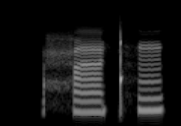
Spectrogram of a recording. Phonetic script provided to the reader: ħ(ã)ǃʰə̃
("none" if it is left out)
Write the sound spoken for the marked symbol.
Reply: ã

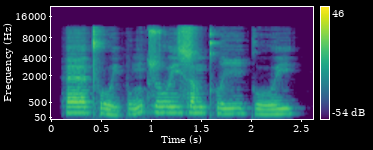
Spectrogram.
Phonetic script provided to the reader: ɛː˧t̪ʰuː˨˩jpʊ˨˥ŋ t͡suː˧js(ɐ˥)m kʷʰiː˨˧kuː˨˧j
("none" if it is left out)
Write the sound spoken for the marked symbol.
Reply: ɐ˧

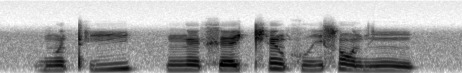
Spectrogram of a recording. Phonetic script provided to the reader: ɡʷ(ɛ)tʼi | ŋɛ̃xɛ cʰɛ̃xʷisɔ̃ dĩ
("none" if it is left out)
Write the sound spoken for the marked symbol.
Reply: ɛ̃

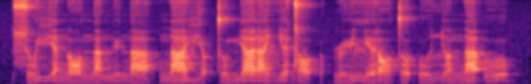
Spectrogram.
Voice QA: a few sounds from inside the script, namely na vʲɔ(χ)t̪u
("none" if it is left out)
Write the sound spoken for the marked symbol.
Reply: ʔ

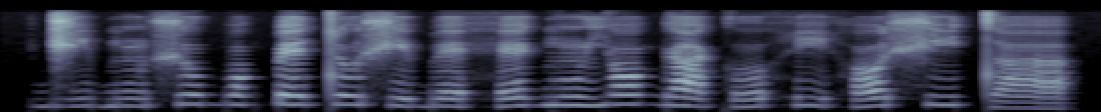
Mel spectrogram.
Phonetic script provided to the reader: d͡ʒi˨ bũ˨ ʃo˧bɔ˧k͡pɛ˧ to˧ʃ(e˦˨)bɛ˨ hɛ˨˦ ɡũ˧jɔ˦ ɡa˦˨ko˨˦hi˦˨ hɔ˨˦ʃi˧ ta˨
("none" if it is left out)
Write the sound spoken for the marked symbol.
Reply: e˨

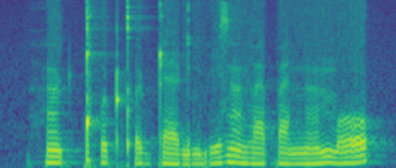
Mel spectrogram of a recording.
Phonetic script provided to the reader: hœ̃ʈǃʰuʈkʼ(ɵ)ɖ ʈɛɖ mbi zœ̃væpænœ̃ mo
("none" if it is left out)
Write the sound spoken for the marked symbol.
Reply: ø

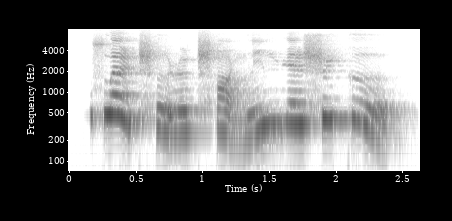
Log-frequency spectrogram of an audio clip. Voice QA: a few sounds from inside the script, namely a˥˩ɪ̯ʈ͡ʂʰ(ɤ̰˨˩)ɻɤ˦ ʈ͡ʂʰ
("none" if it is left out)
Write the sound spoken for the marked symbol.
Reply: ɤ̰˨˩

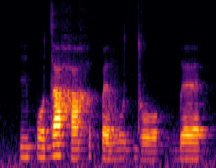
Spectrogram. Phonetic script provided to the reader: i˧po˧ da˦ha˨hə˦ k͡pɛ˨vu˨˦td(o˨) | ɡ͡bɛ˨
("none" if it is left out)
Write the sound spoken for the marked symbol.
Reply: oː˨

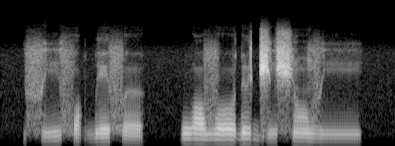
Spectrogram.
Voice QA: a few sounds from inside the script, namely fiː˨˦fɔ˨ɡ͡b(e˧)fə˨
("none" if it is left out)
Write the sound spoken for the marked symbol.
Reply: e˧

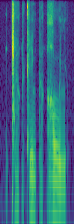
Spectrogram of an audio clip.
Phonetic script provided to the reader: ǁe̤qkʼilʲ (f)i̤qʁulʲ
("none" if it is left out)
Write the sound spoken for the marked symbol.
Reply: p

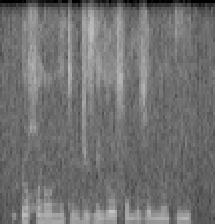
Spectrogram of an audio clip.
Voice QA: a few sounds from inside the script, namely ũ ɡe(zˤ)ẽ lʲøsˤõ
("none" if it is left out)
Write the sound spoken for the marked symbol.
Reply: z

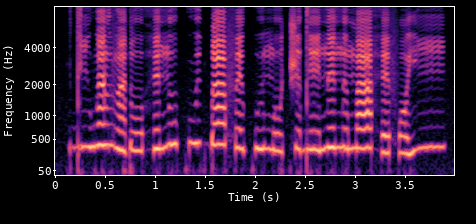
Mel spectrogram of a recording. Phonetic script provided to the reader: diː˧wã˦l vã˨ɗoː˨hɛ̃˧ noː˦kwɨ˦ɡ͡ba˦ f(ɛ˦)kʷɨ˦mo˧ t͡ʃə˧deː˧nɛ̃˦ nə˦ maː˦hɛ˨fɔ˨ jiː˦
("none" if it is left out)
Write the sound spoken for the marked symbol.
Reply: ɛ˦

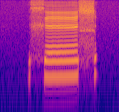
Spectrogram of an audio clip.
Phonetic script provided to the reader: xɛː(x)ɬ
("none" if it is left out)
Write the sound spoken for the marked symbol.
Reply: none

